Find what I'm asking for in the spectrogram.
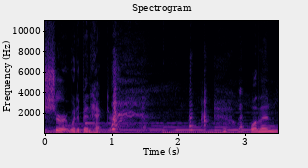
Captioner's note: laughs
